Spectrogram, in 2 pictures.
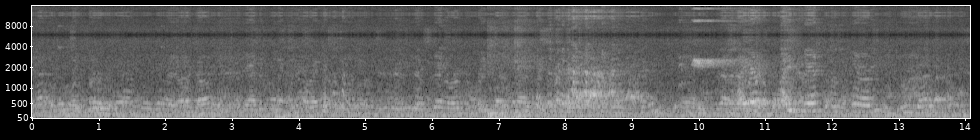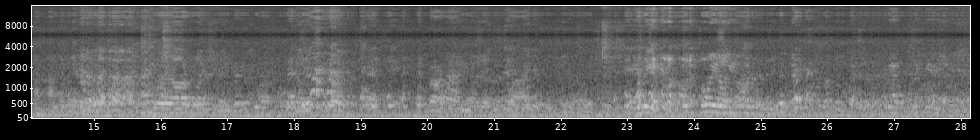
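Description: Skate wheels roll and scrape on a hard floor in a large echoing hall.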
